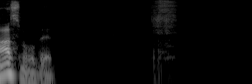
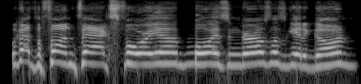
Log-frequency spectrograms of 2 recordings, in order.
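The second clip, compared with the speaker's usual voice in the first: hype announcer; 7 semitones higher than usual. Acted. Announcing fun facts segment.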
